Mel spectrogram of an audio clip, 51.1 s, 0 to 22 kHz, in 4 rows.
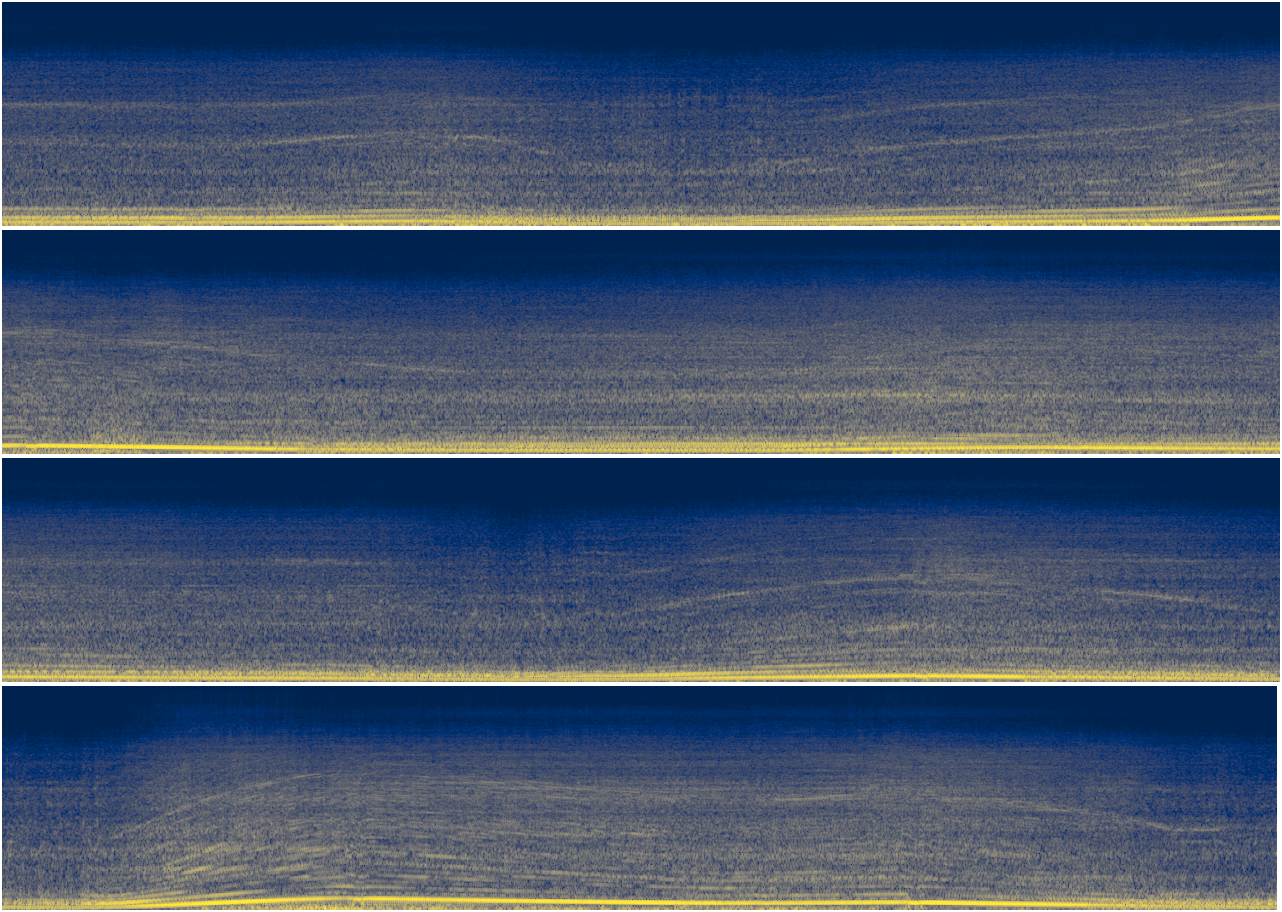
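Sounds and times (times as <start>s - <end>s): motorcycle engine revving: 0.0s - 51.0s.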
